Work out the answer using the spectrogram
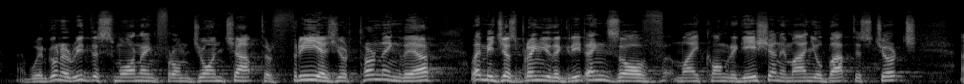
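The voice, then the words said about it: Scottish accent. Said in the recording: “we spoke in our dulcet Scottish accents that you all love to listen to”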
